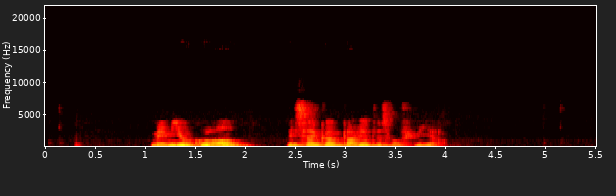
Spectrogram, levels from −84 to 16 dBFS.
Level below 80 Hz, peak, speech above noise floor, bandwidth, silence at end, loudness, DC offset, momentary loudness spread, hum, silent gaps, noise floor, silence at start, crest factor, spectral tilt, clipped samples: -66 dBFS; -4 dBFS; 54 dB; 7.4 kHz; 1.55 s; -22 LUFS; under 0.1%; 15 LU; none; none; -76 dBFS; 1.05 s; 20 dB; -7.5 dB/octave; under 0.1%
